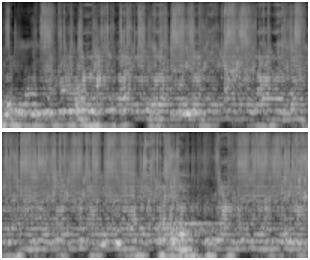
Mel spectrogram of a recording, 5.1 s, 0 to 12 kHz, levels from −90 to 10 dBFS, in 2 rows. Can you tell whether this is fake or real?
fake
